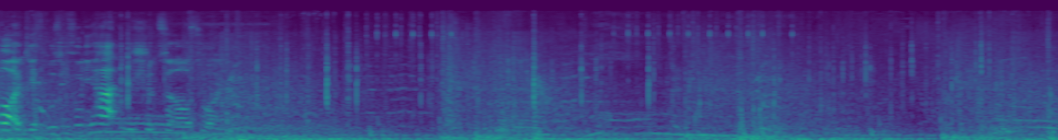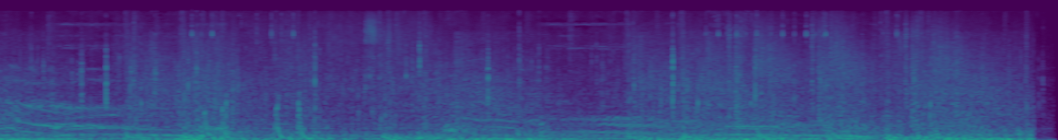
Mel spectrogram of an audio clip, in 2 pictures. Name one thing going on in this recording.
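Loud thuds and crashes of a game battle sound throughout.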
